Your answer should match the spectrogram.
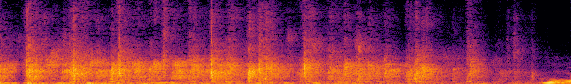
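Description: An audience clapping in applause, many hands at once, dying away near the end.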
